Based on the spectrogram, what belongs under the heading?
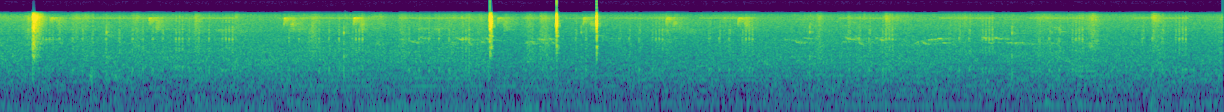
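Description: Faint chirps of birds outside over a steady background hiss, broken by four sharp clicks: one about half a second in and three in quick succession around the middle.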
